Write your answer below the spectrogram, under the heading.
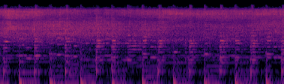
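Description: Rice-flour-coated seer fish steaks sizzling in a little oil in a grill pan as they are turned over with a wooden spatula, over background music with a steady beat.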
